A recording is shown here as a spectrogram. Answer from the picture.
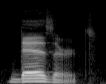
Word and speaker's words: desert: And dessert, dessert, what you eat. Desert, desert, where you don't want to go, the hot place, Sahara. Desert, dessert, stress on the second syllable, dessert. Desert on the first syllable.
